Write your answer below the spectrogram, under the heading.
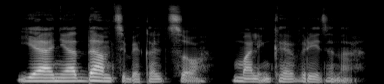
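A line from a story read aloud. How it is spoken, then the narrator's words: Quiet, close to ear. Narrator (Russian): негромко произнес над моим ухом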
